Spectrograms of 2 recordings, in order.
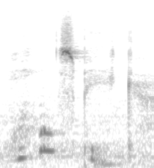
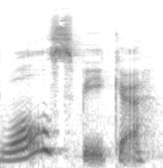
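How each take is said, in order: First: Puzzled whisper. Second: Said in the usual way. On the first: Real, not acted. Repeats item name, puzzled.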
